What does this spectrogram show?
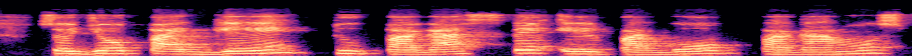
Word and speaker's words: pagué: Instead, we do this, which is that G-U-E sounds G, with the accent mark, makes it the strongest syllable. So yo pagué, tú pagaste, él pagó, pagamos, pagasteis, and pagaron.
